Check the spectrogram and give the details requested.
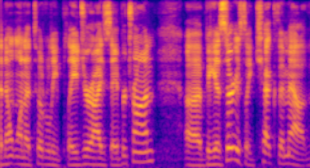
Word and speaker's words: Seibertron: I always have pronounced it Seibertron. I've heard some people just call it Seibertron. It's spelled weird, so I've always pronounced it slightly different, so people know what I'm talking about.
